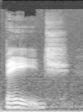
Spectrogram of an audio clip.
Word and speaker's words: Baige: pronouns are he him johnny beige yes like beige the color yeah it's like the color it rhymes with it or is that it rhymes with cage i like it i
